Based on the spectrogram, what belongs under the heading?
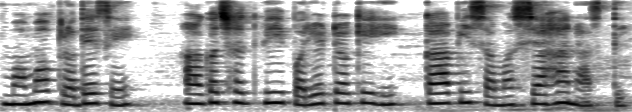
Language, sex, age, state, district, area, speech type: Sanskrit, female, 18-30, Odisha, Bhadrak, rural, spontaneous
